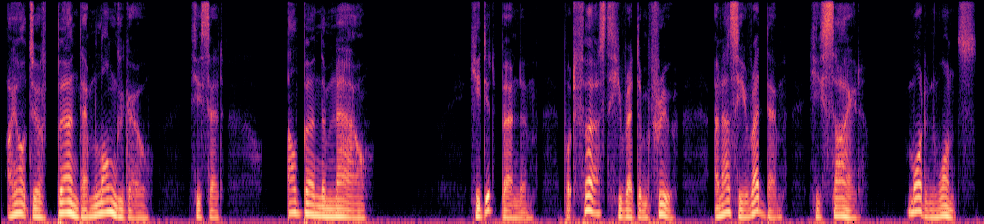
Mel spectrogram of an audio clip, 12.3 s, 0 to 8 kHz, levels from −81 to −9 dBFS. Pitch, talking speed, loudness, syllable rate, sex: 115 Hz, 165 wpm, -20 LUFS, 4.5 syllables/s, male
